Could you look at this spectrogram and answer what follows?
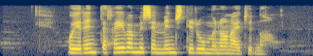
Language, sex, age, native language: Icelandic, female, 40-49, Icelandic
